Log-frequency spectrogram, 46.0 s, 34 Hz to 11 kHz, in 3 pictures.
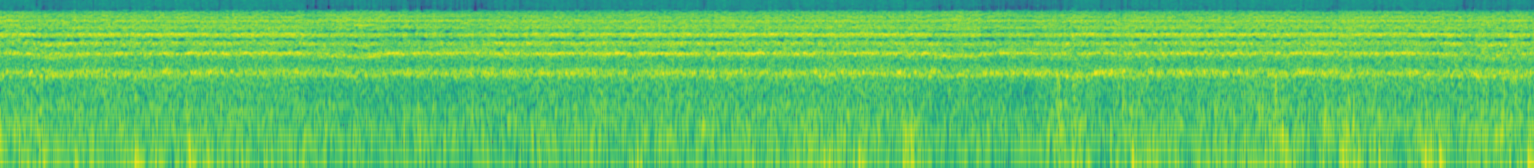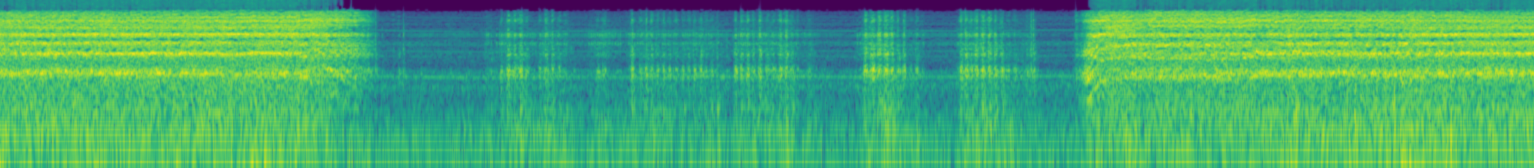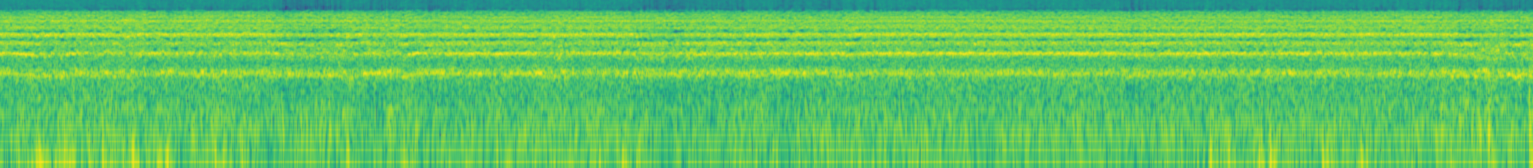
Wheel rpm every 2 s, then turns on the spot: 230, 230, 230, 230, 230, 230, 230, 230, 230, 50, 10, 20, 20, 150, 230, 230, 230, 220, 230, 230, 240, 230, 230.
20-26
